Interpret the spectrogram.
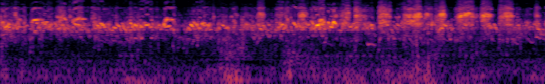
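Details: An Australian budgie colony chattering in its aviary, with bright, fluttering warbles and squeaky chirps layered densely, growing slightly louder toward the end.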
